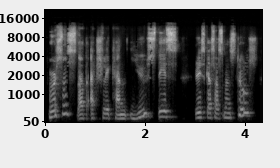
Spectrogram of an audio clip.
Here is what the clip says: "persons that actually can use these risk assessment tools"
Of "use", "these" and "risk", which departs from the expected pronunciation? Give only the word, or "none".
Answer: these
